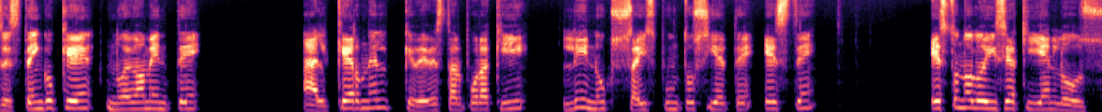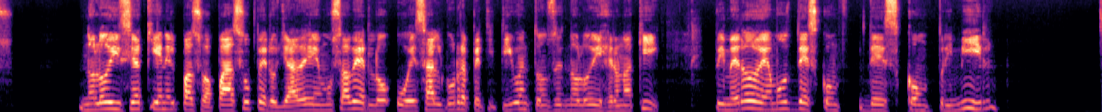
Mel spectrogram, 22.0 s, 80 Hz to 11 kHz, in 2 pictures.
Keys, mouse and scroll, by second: 0.3-0.7 scroll up 2, 0.8-1.3 scroll up 2, 3.6-4.2 scroll up 2, 4.2-4.9 scroll up 1, 6.6-8.3 drag.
